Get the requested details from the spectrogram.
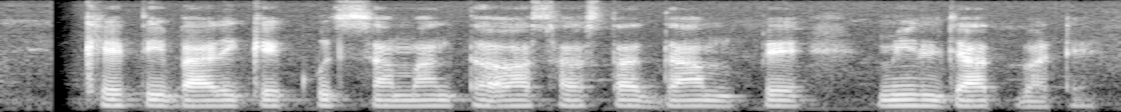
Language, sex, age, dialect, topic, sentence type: Bhojpuri, male, <18, Northern, agriculture, statement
